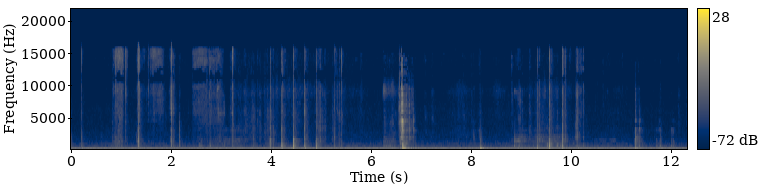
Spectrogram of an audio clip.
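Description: Small clicks and taps of hard clear plastic as a trading card is fitted into a plastic card holder and set on a display stand, with one louder click about six and a half seconds in. A steady low hum runs underneath.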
